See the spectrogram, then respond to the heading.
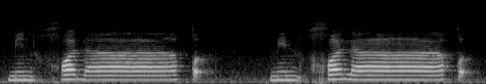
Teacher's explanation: قاف ساکن ہو جائے گا، اس لیے قاف کے اوپر قلقلہ کریں گے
